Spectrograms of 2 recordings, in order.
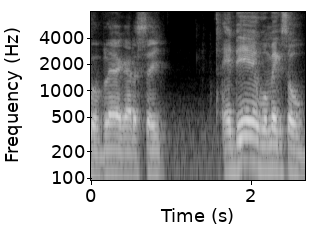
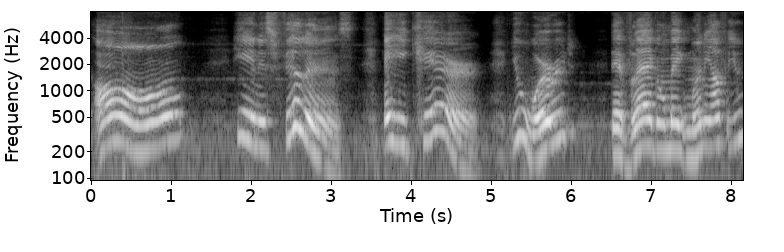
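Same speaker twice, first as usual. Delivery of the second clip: high teasing voice, slow at first; mock sympathy; 10 semitones higher, 5 dB louder than usual. Jeering that [name] is in his feelings, high mock pity. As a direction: tease him like a hurt child.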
